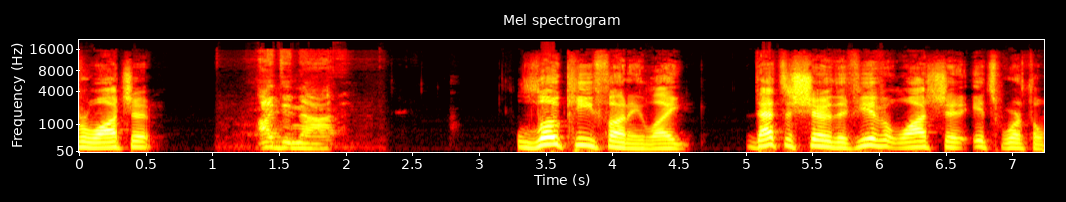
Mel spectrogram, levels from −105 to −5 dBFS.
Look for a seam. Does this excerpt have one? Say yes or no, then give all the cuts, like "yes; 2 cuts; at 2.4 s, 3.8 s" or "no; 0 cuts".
no; 0 cuts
